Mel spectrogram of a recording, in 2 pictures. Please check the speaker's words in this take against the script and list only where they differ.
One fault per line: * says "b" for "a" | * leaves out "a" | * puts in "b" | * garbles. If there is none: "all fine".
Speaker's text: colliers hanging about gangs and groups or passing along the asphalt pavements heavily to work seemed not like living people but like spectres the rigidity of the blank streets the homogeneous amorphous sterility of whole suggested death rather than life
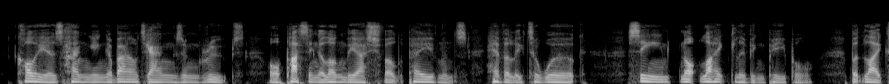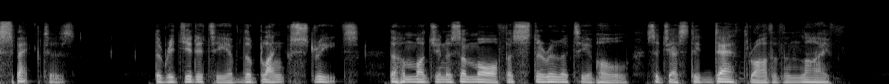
all fine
